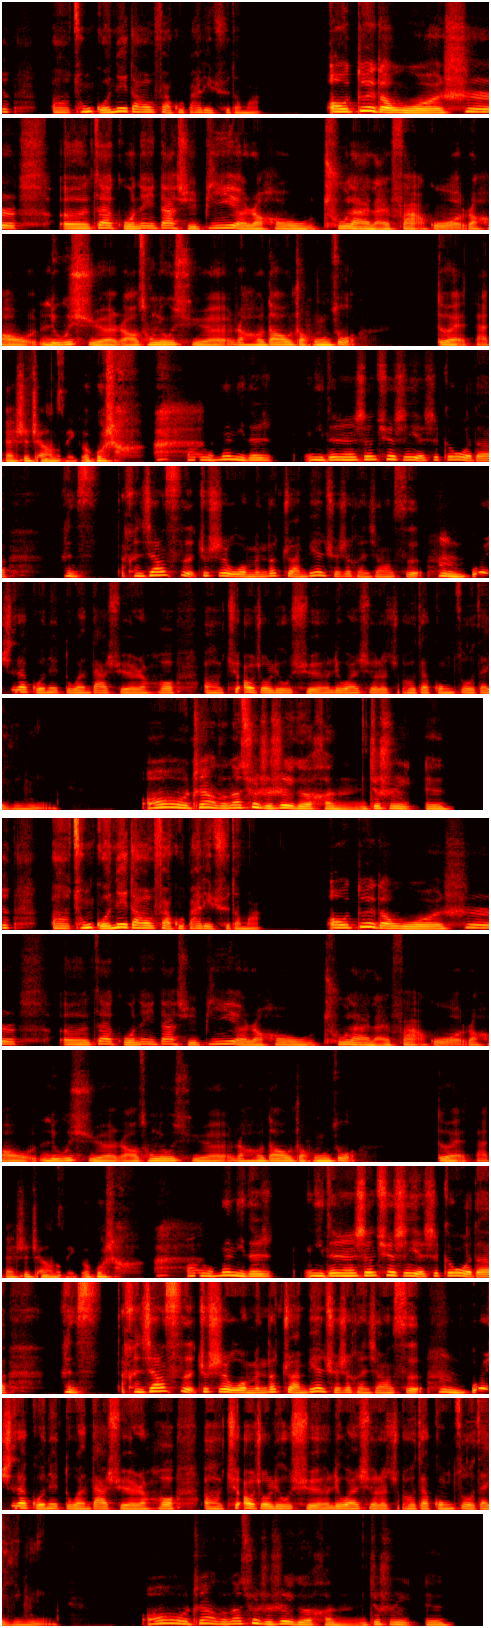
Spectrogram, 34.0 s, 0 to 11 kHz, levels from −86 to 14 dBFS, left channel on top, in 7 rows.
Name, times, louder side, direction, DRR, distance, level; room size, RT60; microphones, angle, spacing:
voice 1, 0.0-2.6 16.5-17.3 17.6-19.7 20.1-20.3 20.7-23.9 24.2-29.8, right 3 dB, 35° right, 0.5 m, -27 dB
voice 2, 3.3-13.3 14.1-16.5 23.9-24.2 30.7-33.7, left 3 dB, 50° left, 0.6 m, -27 dB
head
